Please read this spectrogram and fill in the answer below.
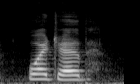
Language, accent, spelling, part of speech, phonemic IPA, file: English, US, wardrobe, noun / verb, /ˈwɔɹdɹoʊb/, En-us-wardrobe.ogg
- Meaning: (noun) A room for keeping clothes and armor safe, particularly a dressing room or walk-in closet beside a bedroom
